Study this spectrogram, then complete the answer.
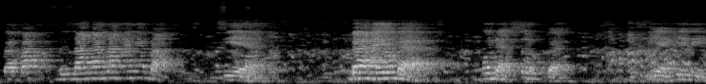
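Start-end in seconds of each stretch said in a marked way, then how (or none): none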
